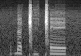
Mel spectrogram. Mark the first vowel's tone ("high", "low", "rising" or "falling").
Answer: falling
